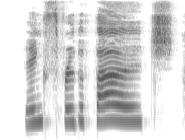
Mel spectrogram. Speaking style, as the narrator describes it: Honey yelled after her

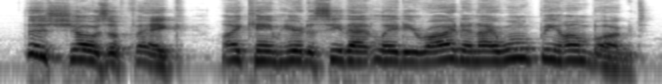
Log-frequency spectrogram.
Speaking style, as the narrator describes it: He shouted

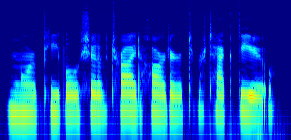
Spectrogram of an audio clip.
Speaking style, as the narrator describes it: he says quietly

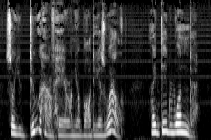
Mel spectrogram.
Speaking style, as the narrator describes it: she said in a curious voice

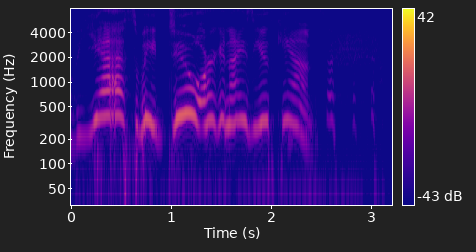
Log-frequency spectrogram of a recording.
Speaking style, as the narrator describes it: both Hans and I turned and yelled

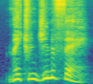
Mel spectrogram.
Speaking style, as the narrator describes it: Alton gasped again

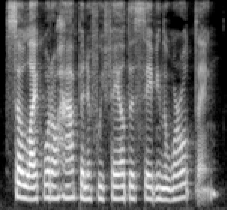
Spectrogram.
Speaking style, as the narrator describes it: said Frost

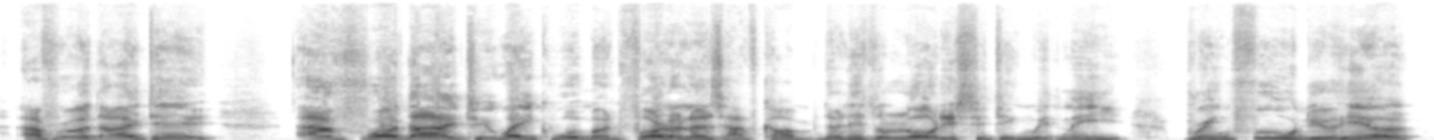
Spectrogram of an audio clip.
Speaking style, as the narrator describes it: he roared

